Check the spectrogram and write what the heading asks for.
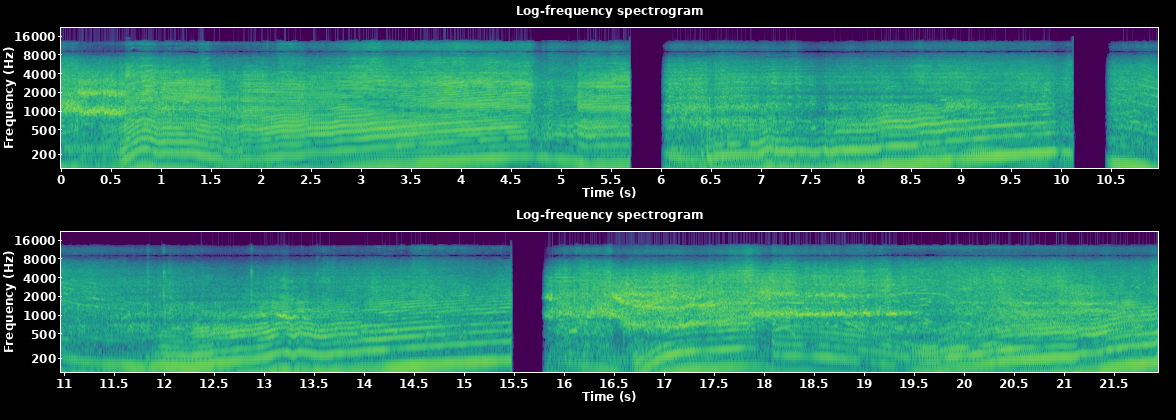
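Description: Rally car engines revving hard, the pitch climbing and dropping again and again through gear changes and lifts. The sound is broken by three brief gaps of total silence.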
